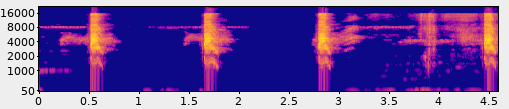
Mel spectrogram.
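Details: Long-tailed shrike calling as a lure to gather birds: harsh, grating shrieks roughly every second, each preceded by a short soft nasal note, with faint low thumps.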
